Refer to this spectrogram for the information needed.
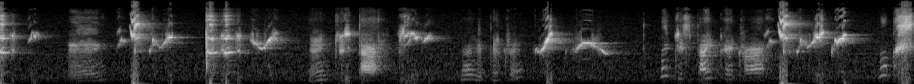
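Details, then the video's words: Pet budgerigar perched on its owner's shoulder, talking non-stop while she sorts tumbled gemstones indoors; a rapid, chattering warble of squeaky chirps, short whistles and clicks in quick bursts with brief pauses. "Bird Talks While Mum sort out Gemstones"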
